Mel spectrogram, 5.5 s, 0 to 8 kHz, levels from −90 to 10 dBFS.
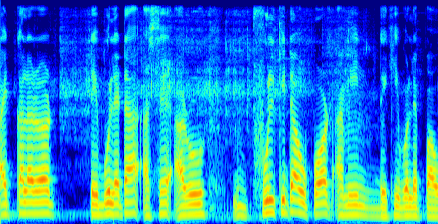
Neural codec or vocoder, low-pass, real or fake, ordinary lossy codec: none; 7.2 kHz; real; none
